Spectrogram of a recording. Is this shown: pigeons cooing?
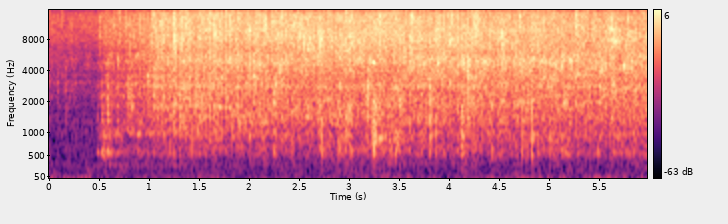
no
